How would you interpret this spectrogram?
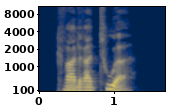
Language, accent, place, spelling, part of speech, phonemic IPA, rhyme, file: German, Germany, Berlin, Quadratur, noun, /kvadʁaˈtuːɐ̯/, -uːɐ̯, De-Quadratur.ogg
- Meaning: quadrature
